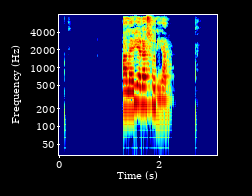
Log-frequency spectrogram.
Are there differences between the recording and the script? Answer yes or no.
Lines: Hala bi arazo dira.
no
